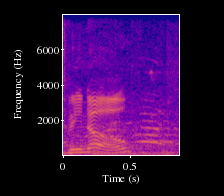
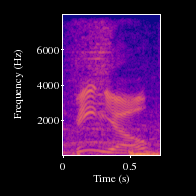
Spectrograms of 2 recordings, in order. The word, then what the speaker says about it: Vigneault: I thought it was Vigneault, but Tim Hughes said Vigneault, so that's what we'll go with.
